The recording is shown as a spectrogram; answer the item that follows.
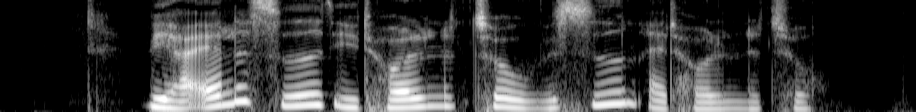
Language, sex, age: Danish, female, 23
